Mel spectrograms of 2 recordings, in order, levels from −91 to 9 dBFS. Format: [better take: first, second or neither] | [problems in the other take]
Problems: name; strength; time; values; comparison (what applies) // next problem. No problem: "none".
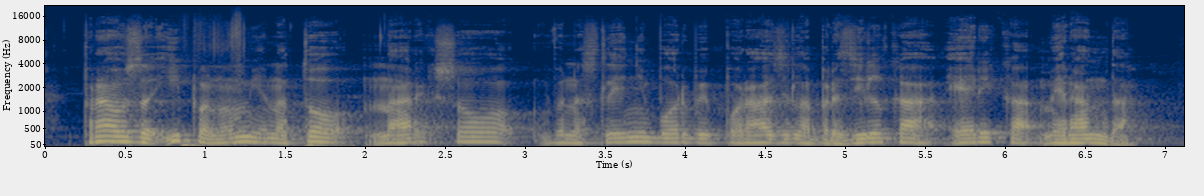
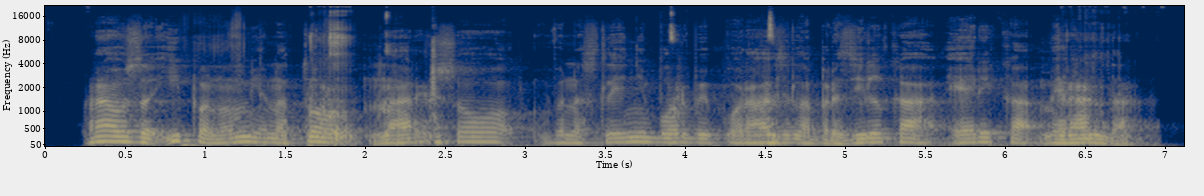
first | noise reduction (neural mask model Resemble Enhance denoiser)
